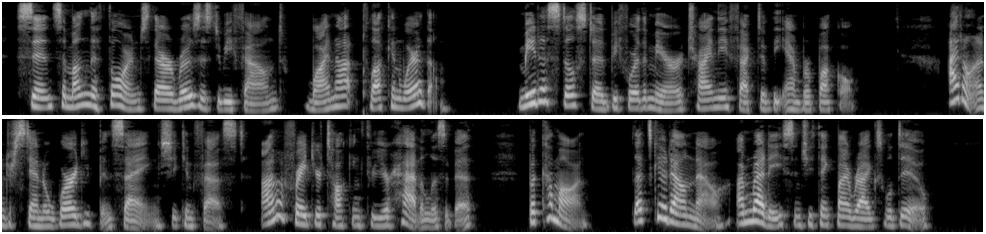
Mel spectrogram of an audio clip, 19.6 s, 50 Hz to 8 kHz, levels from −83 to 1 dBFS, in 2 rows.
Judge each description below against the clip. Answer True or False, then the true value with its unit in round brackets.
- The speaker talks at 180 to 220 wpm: True (190 wpm)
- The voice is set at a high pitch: False (180 Hz)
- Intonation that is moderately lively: True (4.4 semitones)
